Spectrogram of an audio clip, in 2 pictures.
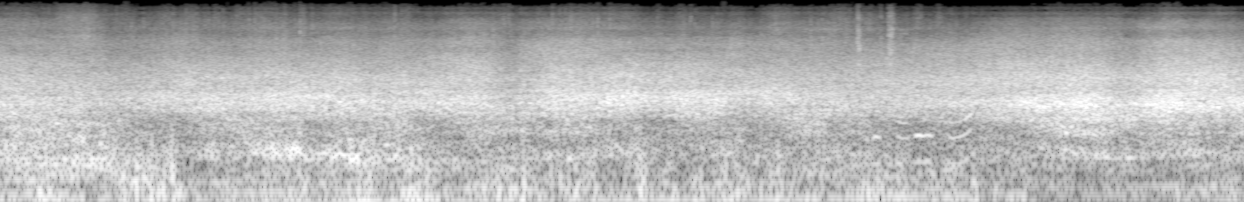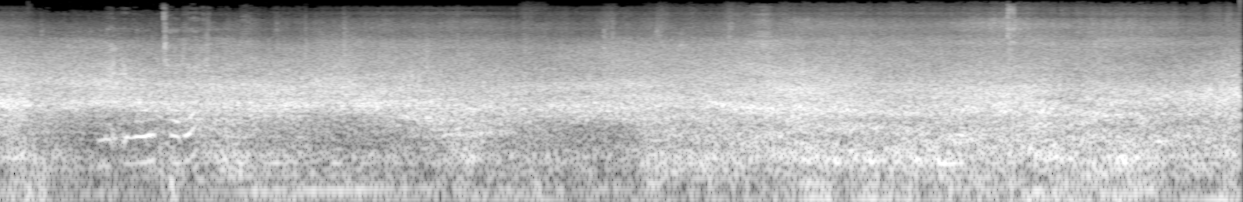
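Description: Cars pass on a road.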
